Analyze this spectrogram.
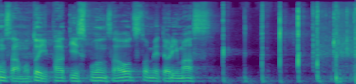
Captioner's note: applause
